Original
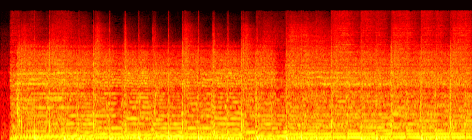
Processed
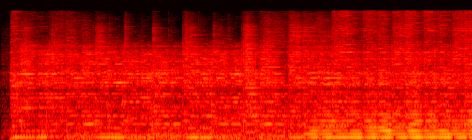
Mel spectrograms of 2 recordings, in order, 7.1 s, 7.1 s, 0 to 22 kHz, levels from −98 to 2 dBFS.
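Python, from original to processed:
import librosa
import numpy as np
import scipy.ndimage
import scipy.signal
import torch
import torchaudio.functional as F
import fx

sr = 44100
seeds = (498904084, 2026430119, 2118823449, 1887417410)

y = F.preemphasis(torch.from_numpy(x), 0.8).numpy()
y = fx.over_compress(y, sr, threshold_db=-34.0, ratio=-0.5)
y = fx.resonator_bank(y, sr, root=42, chord='fifth', decay_s=0.41)
y = y * librosa.db_to_amplitude(6.0)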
